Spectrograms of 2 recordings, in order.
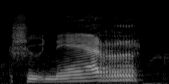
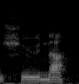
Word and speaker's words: schöner: Please remember, my pronunciation, German, they do not pronounce schöner, especially because the rolling R is not the specialty of the German. So you say schöner.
